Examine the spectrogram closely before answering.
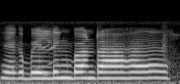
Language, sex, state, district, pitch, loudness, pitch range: Hindi, female, Jharkhand, Palamu, 290 Hz, -11 LUFS, 280-290 Hz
